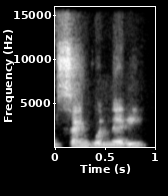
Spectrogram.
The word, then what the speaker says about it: Sanguinetti: I believe it's how she pronounced her name, Sanguinetti.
